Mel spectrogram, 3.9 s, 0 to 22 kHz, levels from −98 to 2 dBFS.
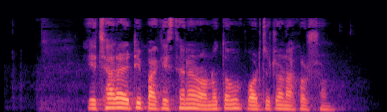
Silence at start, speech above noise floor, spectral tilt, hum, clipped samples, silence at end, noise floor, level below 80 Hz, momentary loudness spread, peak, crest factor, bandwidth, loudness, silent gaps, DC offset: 0.9 s; 38 dB; -7 dB/octave; none; under 0.1%; 0.55 s; -61 dBFS; -62 dBFS; 15 LU; -6 dBFS; 20 dB; 11.5 kHz; -23 LUFS; none; under 0.1%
